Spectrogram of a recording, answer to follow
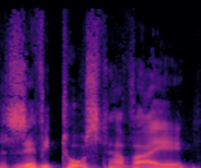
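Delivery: usual speaking voice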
